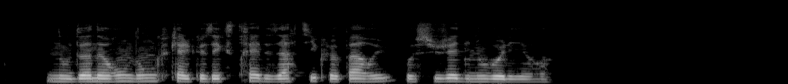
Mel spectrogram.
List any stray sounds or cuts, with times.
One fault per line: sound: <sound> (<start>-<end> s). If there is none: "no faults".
no faults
